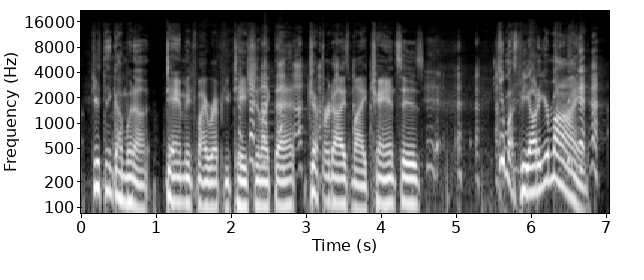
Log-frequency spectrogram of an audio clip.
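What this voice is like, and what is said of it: Good impression of Tom. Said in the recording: “You do a good Tom impression.”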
